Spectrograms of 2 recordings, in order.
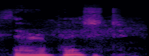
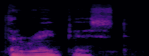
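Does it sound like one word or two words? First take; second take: one word; two words. First: It is said as one word, normally stressed. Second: It is split in two with shifted emphasis. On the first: A counsellor who treats people. The speaker calls it right. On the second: The speaker calls it wrong.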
